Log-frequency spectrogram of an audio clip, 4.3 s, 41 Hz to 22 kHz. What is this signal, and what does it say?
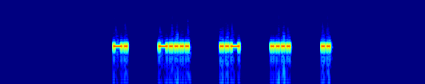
Morse code, heard as a keyed tone, about 45 wpm, spaced as for 21 wpm, 700 Hz. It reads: N6UHI
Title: USA Call Signs - 5 Characters - 4x Character Spacing - 45wpm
